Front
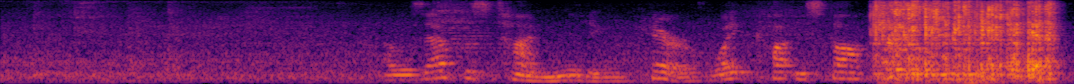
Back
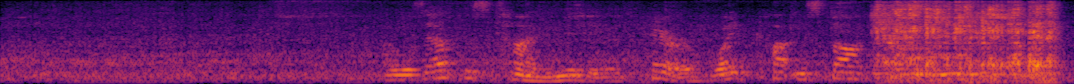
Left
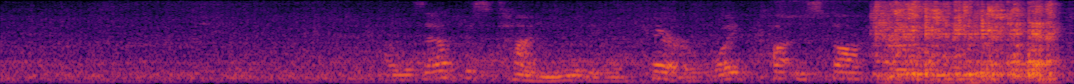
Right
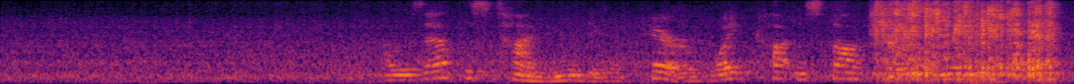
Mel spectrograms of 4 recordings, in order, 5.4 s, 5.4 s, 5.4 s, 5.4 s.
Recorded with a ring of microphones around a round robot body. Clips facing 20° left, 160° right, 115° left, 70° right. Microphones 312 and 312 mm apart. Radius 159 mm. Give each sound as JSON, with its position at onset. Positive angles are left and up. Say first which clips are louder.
{"t": 1.9, "sound": "a man speaking", "louder": "back 1 dB, right 5 dB", "azimuth_deg": -55, "distance_m": 0.9}
{"t": 4.3, "sound": "tearing paper", "louder": "front 4 dB, right 1 dB", "azimuth_deg": 20, "distance_m": 0.9}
